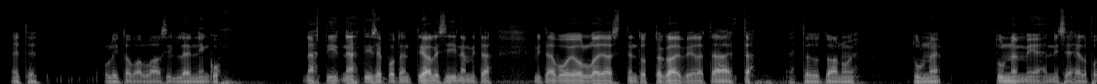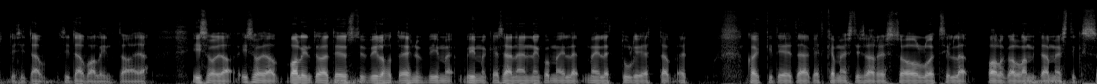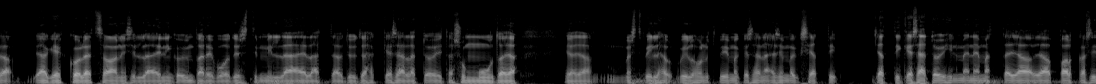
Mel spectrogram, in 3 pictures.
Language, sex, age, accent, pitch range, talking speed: Finnish, male, 30-49, native, 80-90 Hz, 165 wpm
